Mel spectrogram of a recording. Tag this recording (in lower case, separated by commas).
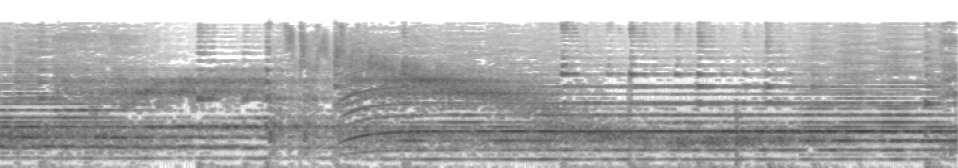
music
